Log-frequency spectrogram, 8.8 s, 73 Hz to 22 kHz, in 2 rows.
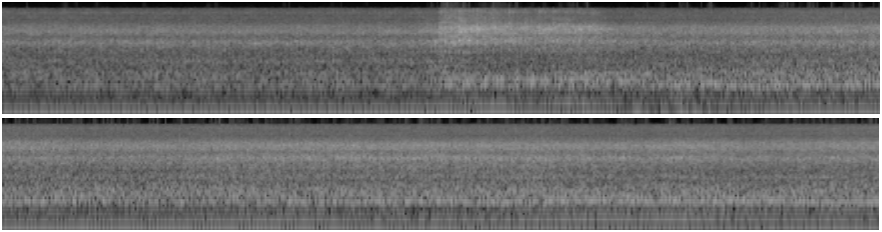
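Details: Massey Ferguson 135 tractor first start after oil change, filter and valve adjustment, high-low transfer case in neutral: starts straight up and settles to a steady, even low idle with smooth firing, no knocks, misses or hunting; healthy.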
